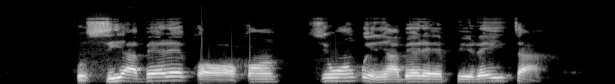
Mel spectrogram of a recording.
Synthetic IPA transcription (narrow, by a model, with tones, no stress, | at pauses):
ko˨si˨˦a˧bɛ˦ɾɛ˦˨kɔ˨ɔ˨kã˧ | ti˦w̃ɔ̃˦k͡pe˦˨ɾ̃ĩ˧a˧bɛ˦ɾɛ˦pe˧ɾe˦i˦ta̰˦˨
